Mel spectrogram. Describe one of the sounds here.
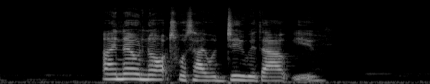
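A young woman speaks gently, close by.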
